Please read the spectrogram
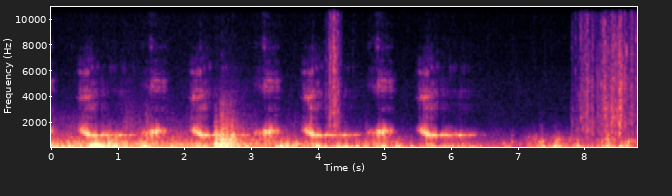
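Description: Cartoon snoring from the sleeping red larva: a short snort, then a longer snore that slides down into a held whistle, repeating about every second and a half, over a steady low rumble.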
